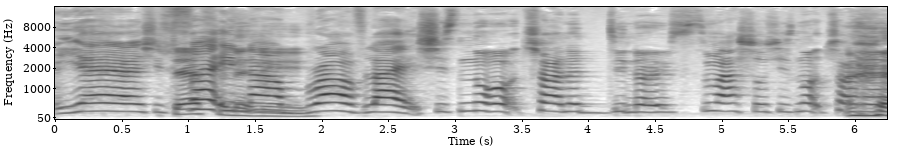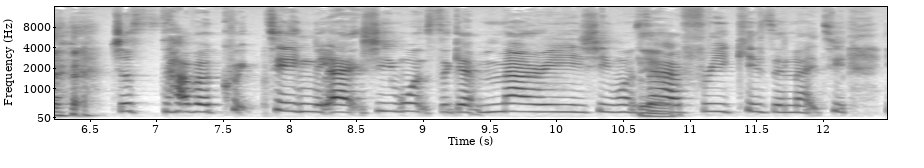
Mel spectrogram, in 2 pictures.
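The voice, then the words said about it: Badly done northern male accent. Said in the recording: “That was a terrible male accent. ... Who are you impersonating? ... I feel like it was, like, northern meat. Road top boy man.”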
